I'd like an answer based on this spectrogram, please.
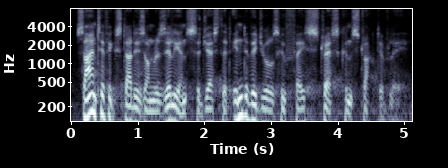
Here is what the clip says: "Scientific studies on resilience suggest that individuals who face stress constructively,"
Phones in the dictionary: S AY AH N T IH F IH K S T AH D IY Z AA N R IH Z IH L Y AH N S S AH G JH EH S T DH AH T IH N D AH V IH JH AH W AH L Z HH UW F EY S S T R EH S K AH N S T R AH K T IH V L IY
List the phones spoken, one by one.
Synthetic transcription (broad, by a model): S AY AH N T IH F IH K S T AH D IY Z N R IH Z IH L Y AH N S S AH G JH EH S T DH AH T IH N D AH V IH JH AH W AH L Z HH UW F EY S S T R EH S K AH N S T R AH K T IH V L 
